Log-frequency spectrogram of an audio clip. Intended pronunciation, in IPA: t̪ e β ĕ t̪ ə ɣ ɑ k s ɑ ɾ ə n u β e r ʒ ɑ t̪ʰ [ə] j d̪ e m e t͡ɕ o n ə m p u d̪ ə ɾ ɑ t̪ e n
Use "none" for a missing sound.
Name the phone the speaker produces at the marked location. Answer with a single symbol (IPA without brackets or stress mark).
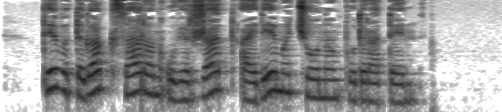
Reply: ɑ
